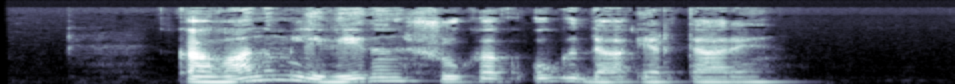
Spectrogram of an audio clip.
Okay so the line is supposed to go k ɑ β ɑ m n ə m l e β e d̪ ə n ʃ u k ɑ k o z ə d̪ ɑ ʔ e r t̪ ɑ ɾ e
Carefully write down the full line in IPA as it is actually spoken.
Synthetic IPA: k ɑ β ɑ n ə m l e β e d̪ ə n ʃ u k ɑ k o ɣ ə d̪ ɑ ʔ e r t̪ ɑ ɾ e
